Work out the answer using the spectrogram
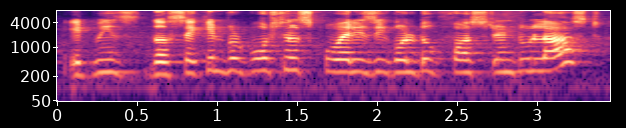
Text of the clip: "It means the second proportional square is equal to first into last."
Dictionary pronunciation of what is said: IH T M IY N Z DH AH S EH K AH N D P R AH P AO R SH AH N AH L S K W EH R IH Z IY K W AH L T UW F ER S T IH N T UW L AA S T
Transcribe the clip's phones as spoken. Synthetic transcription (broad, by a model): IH T M IY N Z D AH S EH K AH N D P R AH P AO R SH AH N AH L S K W EH R IH Z IY K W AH L T UW F ER S T IH N T UW L AA S T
